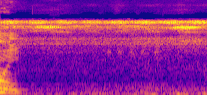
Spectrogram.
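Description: Crickets chirping in a steady, high-pitched background chorus over a low hum, after a man's single spoken word at the start.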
